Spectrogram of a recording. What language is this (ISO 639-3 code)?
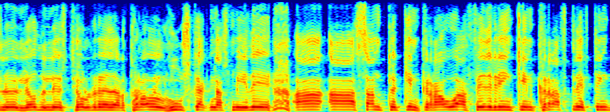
isl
